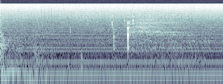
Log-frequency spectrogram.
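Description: Steady low electrical mains hum from the microphone and sound system, with a few faint clicks around the middle.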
